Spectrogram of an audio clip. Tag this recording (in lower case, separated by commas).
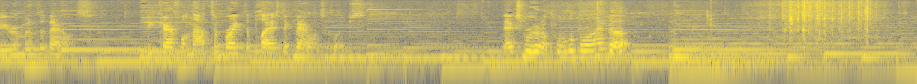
speech, music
